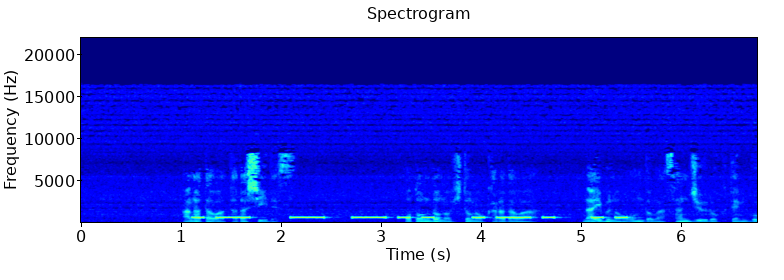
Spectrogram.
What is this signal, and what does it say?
Morse code (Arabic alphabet), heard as a keyed tone, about 10 wpm, 670 Hz, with speech in Japanese. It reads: اتدري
